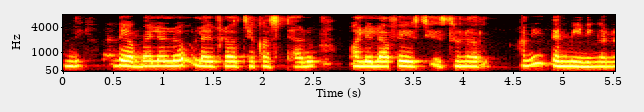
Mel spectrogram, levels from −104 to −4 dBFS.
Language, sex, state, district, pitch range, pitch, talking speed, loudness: Telugu, female, Telangana, Karimnagar, 255-270 Hz, 260 Hz, 160 wpm, -16 LUFS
